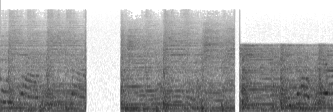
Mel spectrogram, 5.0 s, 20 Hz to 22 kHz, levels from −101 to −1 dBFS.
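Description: At 1.28 s the sound cuts out abruptly and returns at 1.81 s, a gap of about 0.53 s. This is likely an audio dropout to a faint residue. The wanted signal is lost, but the path stays live, so only a thin bed of hiss remains, roughly 55 dB below the signal. On the waveform the envelope collapses to a near-flat line. On the spectrogram the gap shows as a hard-edged band of faint, uniform noise.

At 3.51 s there is a silence of about 80 ms. The sound then resumes duller and boxier through to the end. This is likely an input switched to a poorer device. Nothing above 4.2 kHz survives, and a new noise floor sits around 50 dB below the signal, while the loudness stays about the same. The spectrogram shows a short vertical blank, then a sharp ceiling at 4.2 kHz. The waveform keeps a similar amplitude.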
